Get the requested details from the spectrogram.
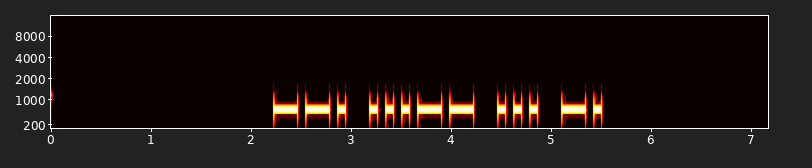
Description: Morse code, heard as a keyed tone, about 15 wpm, 700 Hz. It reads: G3SN
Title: DXCC-100 Call Signs - 4 Characters - Repeated 2x - 15wpm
